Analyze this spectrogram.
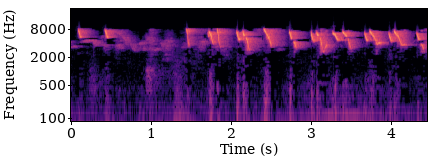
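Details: Song of a male saffron finch with a female calling: bright, high, downward-sweeping notes repeated almost three per second in an uneven but steady stream.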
